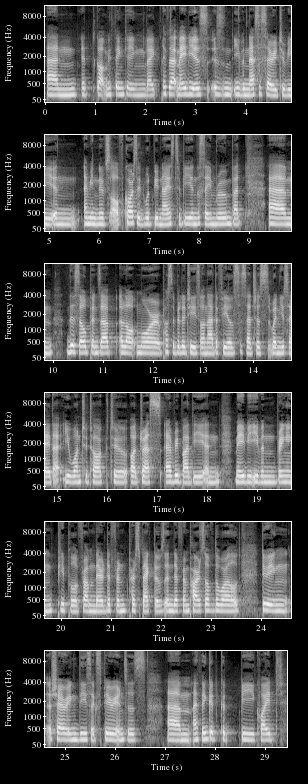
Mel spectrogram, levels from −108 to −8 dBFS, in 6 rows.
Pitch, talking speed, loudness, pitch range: 165 Hz, 170 wpm, -19 LUFS, 160-175 Hz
